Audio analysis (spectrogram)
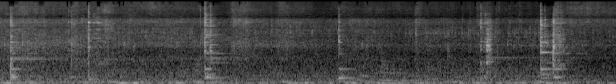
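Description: Shrimp sizzle in a hot pan on a home stove while a utensil stirs them, with irregular scraping strokes over a constant frying hiss and no talking.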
